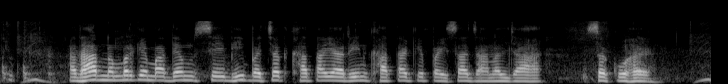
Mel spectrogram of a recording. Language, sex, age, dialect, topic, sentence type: Magahi, male, 31-35, Southern, banking, statement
